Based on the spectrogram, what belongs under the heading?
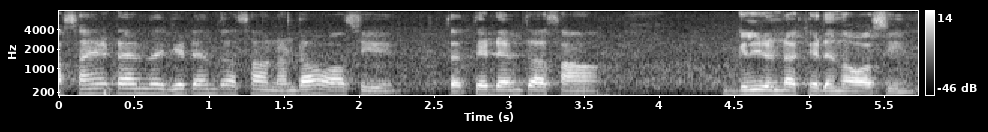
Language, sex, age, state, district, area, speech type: Sindhi, male, 45-60, Gujarat, Surat, urban, spontaneous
